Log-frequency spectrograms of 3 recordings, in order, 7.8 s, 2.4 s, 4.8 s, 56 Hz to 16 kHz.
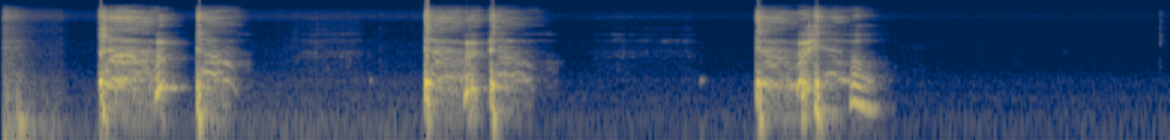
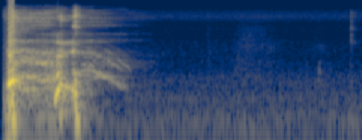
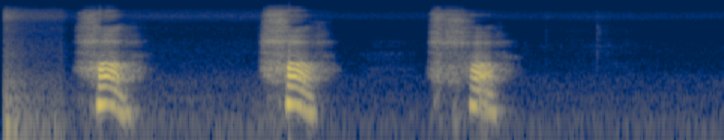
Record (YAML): three_cough_length: 7.8 s
three_cough_amplitude: 26028
three_cough_signal_mean_std_ratio: 0.35
cough_length: 2.4 s
cough_amplitude: 26028
cough_signal_mean_std_ratio: 0.29
exhalation_length: 4.8 s
exhalation_amplitude: 26014
exhalation_signal_mean_std_ratio: 0.31
survey_phase: beta (2021-08-13 to 2022-03-07)
age: 65+
gender: Female
wearing_mask: 'No'
symptom_none: true
smoker_status: Never smoked
respiratory_condition_asthma: false
respiratory_condition_other: false
recruitment_source: REACT
submission_delay: 1 day
covid_test_result: Negative
covid_test_method: RT-qPCR
influenza_a_test_result: Negative
influenza_b_test_result: Negative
